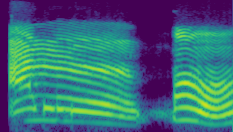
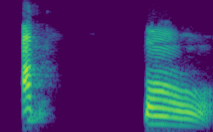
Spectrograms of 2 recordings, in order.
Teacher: Idgham lamnya dimasukkan ke th maka tidak dibaca Al th tapi at th masuk ke th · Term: Idgham Syamsiah, idgham syamsiyah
